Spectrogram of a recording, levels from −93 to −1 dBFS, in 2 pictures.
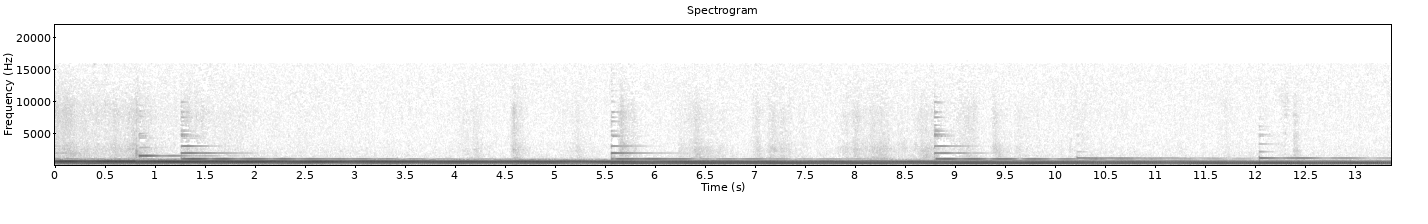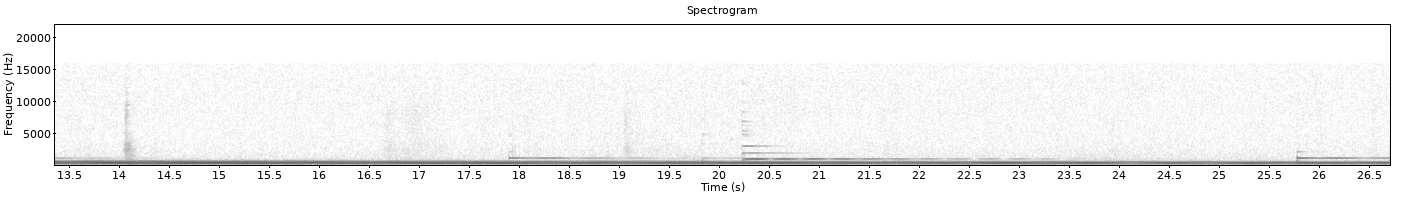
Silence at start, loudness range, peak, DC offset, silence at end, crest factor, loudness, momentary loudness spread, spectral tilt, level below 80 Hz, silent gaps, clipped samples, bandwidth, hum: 0 s; 13 LU; -24 dBFS; under 0.1%; 0 s; 16 dB; -40 LUFS; 15 LU; -6 dB/octave; -74 dBFS; none; under 0.1%; 16 kHz; none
